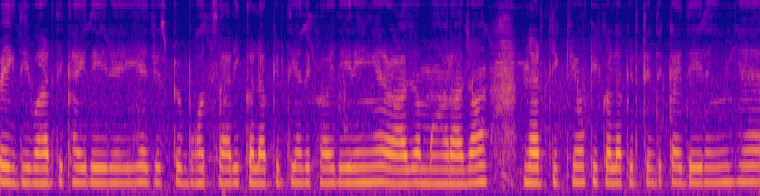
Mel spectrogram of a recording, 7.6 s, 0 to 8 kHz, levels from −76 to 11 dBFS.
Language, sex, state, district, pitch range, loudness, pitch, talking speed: Hindi, female, Bihar, Muzaffarpur, 220-230 Hz, -18 LUFS, 225 Hz, 190 wpm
